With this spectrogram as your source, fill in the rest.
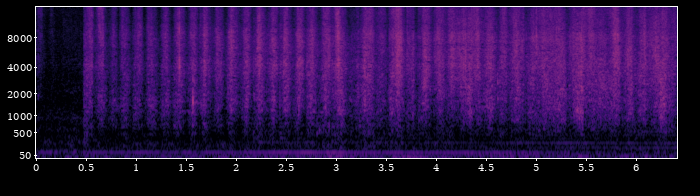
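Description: A brown leather lace-up work boot, worn on the foot and resting on a shoe-shine stand, is covered in white lather and scrubbed repeatedly with a wooden-handled bristle brush. Quick back-and-forth strokes of about three to four per second make a bright, bristly, wet rasp over a steady low hum.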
